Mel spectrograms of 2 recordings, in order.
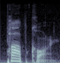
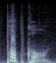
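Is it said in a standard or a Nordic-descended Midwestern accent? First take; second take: standard; Nordic-descended. First: It is said in a standard American accent. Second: It is said in a Nordic-descended Midwestern accent.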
